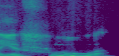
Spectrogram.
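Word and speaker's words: ישוע: On va dire Yeshua. Et les Anglais vont écrire Yeshua avec un U, mais ils vont prononcer OU.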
